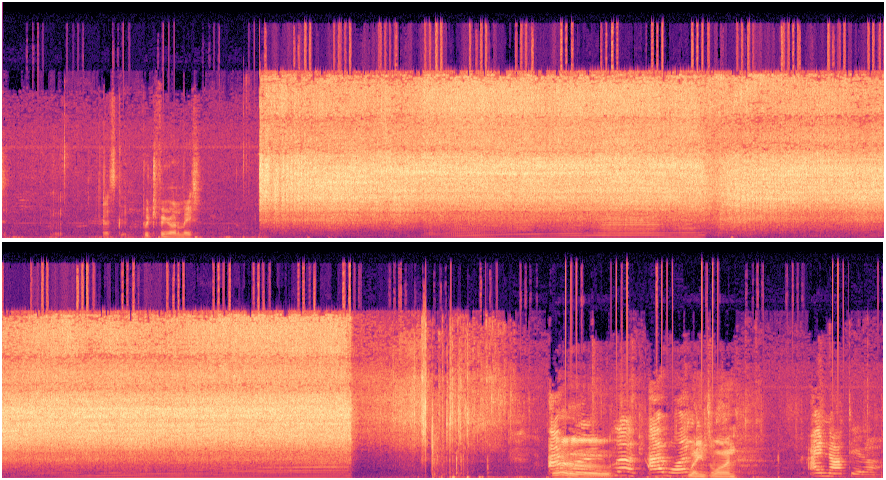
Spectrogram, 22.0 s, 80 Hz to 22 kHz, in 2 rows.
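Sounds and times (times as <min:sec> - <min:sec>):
compressed air hissing: 0:03.2 - 0:16.3
fidget spinners whirring: 0:03.2 - 0:17.5.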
